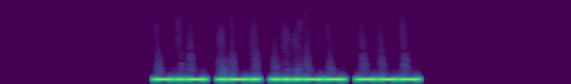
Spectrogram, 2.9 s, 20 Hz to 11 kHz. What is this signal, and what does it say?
Morse code, heard as a keyed tone, about 45 wpm, 700 Hz. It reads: KR3O
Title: USA Call Signs - 4 Characters - 3x Character Spacing - 45wpm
